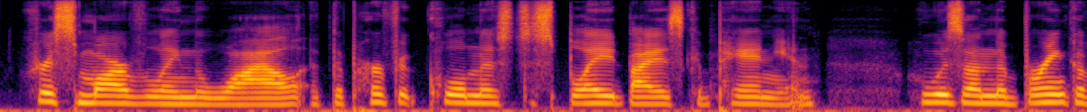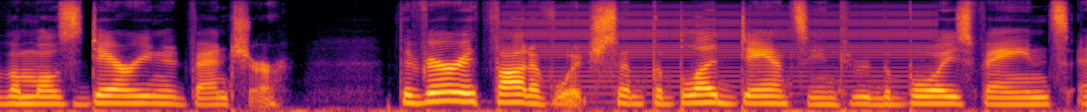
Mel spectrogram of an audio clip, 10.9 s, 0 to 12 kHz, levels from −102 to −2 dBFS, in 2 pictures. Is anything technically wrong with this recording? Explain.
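Yes. GSM phone buzz, 7.93 to 10.12 s: a nearby phone's 217 Hz transmit bursts get rectified, adding a steady, raspy buzz about 25 dB below the speech.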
